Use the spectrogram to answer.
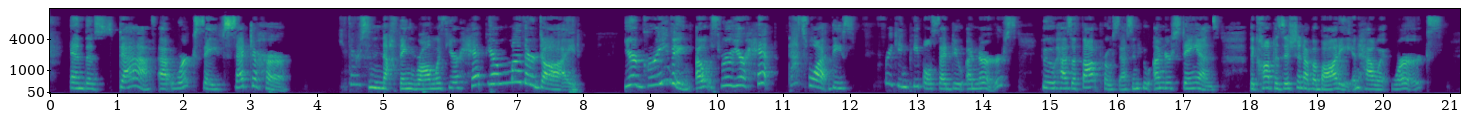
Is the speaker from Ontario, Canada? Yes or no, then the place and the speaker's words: no; Plaster Rock, New Brunswick, Canada; sometimes there's somebody from Plastrock, from my hometown, that comes across and my desk.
